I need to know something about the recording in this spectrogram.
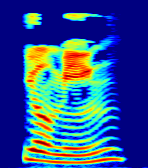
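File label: Chinese, vocabulary; hsk1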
